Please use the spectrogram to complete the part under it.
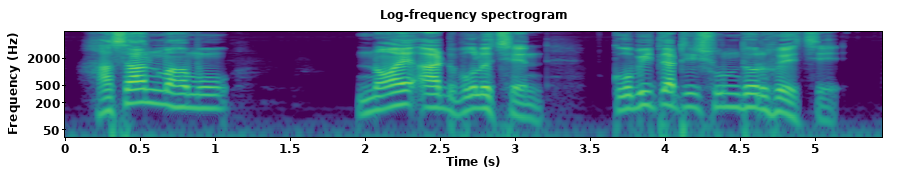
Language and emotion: Bengali, neutral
